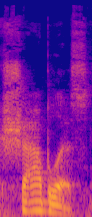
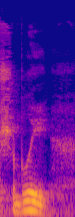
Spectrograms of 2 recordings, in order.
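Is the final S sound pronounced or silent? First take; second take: pronounced; silent. First: The final S sound is pronounced. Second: The final S sound is silent. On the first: The speaker calls it wrong. "spelled like Chablis" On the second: The speaker calls it right. "we don't pronounce the S"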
